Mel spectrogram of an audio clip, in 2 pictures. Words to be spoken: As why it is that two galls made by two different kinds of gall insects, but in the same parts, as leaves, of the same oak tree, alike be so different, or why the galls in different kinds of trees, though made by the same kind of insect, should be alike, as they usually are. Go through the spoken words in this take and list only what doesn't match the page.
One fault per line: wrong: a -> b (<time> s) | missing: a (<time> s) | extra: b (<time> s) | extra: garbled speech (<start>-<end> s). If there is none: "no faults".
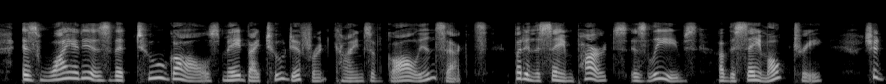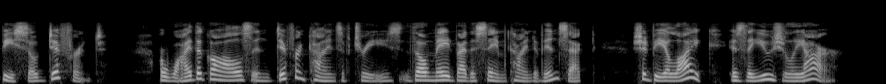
wrong: alike -> should (8.6 s)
